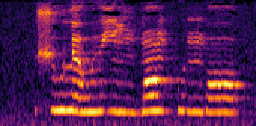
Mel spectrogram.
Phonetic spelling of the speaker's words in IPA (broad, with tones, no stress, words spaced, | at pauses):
ʃu˧lə˨wɨ˧ jĩ˨ɡ͡bɔ̃˦ kʷə˧ŋo˧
